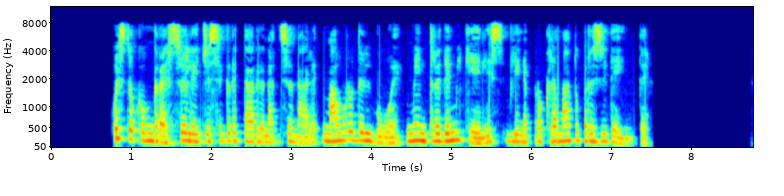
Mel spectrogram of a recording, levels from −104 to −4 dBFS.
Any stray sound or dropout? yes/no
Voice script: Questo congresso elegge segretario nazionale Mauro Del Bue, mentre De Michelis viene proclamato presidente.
no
